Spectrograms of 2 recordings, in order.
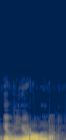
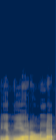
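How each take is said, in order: First: The verb's first vowel is u. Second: The verb's first vowel is a. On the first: The verb is passive: they are shown. "bisa dibaca majhul" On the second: The verb is active: they see. "bisa dibaca ma maklum"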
